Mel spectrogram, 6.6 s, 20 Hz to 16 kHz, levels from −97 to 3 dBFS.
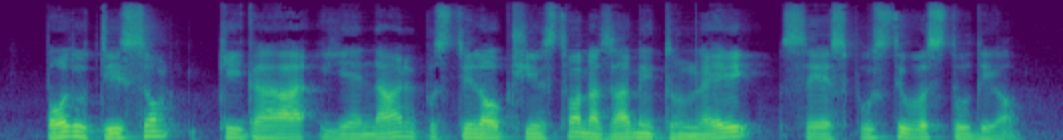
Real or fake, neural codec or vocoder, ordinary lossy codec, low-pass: fake; codec, 32 kHz, 1.9 kbps, SNAC; MP3, 64 kbps; 14.4 kHz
